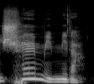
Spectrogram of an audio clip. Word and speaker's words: 셈: 한글 성경에서는 셈이라고 표현하였지만 원래의 발음은 쉔입니다. 그 뜻은 이름이에요.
